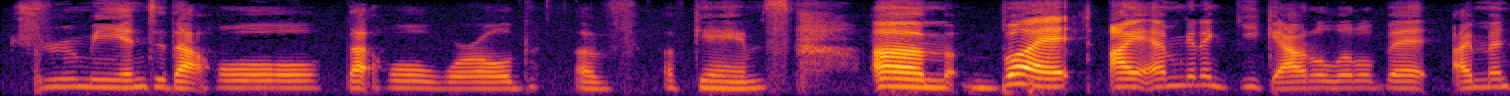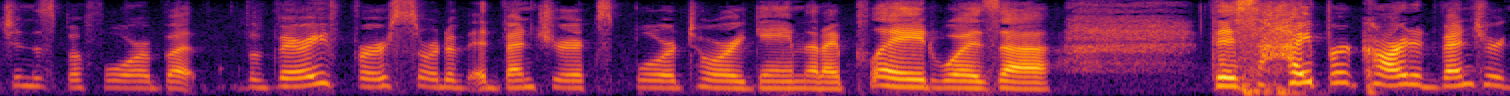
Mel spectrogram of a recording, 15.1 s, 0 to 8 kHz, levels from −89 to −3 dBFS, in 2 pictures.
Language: English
